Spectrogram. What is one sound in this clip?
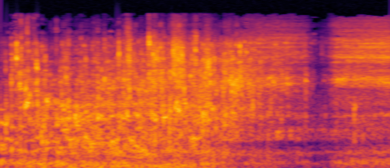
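Bubbles rush and gurgle loudly underwater.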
